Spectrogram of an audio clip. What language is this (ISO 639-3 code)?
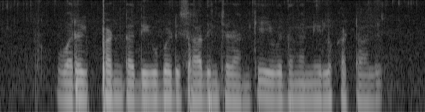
tel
